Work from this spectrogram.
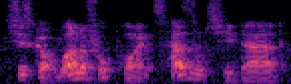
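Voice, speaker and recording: A man voicing an earnest, timid but persistent young boy in an audiobook, with gentle pleading. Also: low voice, expressive, moderate pace, voice pushed down. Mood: uneasy, hopeful. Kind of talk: audiobook character voice. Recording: echoey room, distant microphone.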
